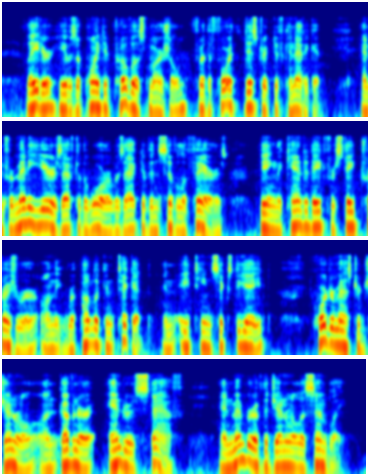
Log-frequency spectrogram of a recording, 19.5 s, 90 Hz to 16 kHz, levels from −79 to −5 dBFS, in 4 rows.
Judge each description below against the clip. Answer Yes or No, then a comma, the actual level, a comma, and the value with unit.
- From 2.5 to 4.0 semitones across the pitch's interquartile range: Yes, average, 3.3 semitones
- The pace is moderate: Yes, average, 150 wpm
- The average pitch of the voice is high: No, low, 130 Hz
